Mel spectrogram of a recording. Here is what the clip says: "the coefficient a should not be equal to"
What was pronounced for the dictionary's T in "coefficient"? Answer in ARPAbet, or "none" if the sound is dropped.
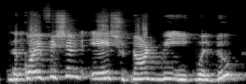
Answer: T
